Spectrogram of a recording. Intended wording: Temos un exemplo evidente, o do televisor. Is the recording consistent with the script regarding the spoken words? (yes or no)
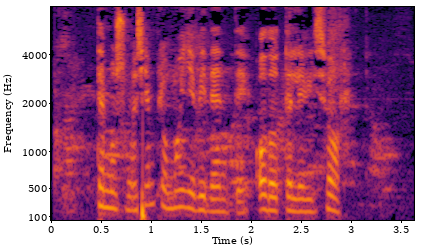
no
